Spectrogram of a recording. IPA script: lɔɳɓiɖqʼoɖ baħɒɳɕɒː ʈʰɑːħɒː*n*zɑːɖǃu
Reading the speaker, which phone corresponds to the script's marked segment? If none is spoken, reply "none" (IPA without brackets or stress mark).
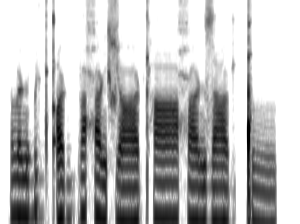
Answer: ɳ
